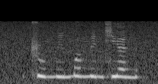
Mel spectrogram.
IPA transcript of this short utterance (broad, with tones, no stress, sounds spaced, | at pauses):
ʈ͡ʂ u˥˨ m i˨˩ m ɤ˥˨ n̪ i˥˨ n ɕ j ɛ˥˨ n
